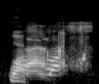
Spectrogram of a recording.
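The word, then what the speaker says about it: walk: ওয়াক। ওয়াক, হ্যাঁ, এলের উচ্চারণ হয় ওয়াক।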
